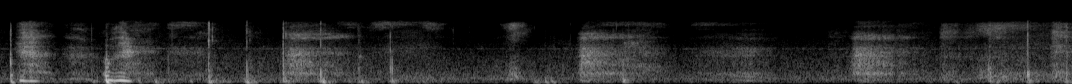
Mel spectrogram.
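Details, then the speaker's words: Acted asthma attack demonstration in first aid training: noisy, labored gasping breaths with snorts and sniffs, person asking for inhaler; difficulty breathing from narrowed airways, simulated asthma attack breathing. "here's an example of what an asthma attack can look like you all right man my inhaler you got your inhaler"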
